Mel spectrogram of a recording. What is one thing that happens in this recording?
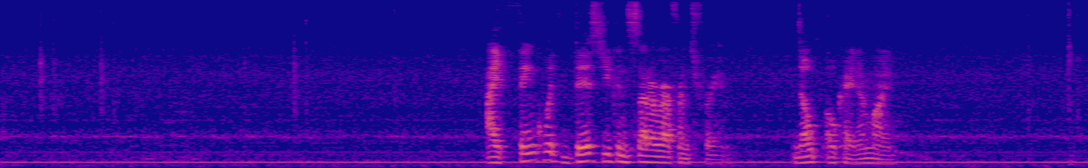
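A computer mouse clicks softly now and then.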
